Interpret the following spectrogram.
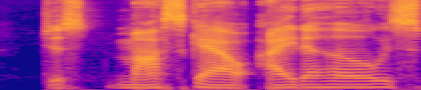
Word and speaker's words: Moscow: I'm assuming that's pronounced Moscow and not Moscow. Just Moscow, Idaho is pronounced that way.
